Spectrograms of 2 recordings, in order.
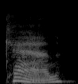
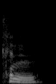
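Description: First: The word is said with its full vowel. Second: The word is said with a weak schwa vowel. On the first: "can, moving to kun" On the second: "moving to kun"

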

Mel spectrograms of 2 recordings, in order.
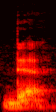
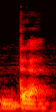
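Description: First: The voice is low and creaky. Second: The voice is tense and stiff. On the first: "Then creaky voice" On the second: "Then stiff voice, I'm trying to increase the tension in my vocalis muscle"

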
